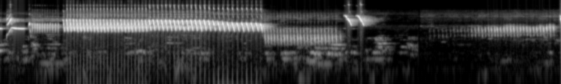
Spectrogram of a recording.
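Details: Canary master song meant to help young canaries learn; a long, loud, even rolling trill, then a lower buzzy roll, a short sharp note, a brief pause and a softer low trill.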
